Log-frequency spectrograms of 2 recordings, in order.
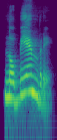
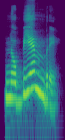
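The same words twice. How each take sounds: Both takes have the same delivery.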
